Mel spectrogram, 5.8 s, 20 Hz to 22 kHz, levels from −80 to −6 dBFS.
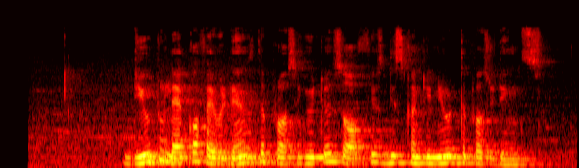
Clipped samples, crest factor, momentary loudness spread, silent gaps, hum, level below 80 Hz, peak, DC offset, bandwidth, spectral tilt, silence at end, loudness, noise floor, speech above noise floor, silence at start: under 0.1%; 16 dB; 18 LU; none; none; -64 dBFS; -12 dBFS; under 0.1%; 11.5 kHz; -7 dB/octave; 0.2 s; -29 LUFS; -51 dBFS; 23 dB; 0.3 s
